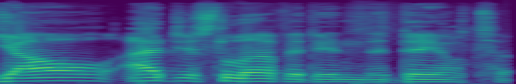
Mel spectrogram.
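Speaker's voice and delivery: put-on Deep South Mississippi Delta accent. Retelling what his mom said at the studio: imitating a Mississippi Delta accent. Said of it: "this voice that she has".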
